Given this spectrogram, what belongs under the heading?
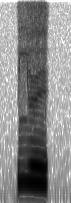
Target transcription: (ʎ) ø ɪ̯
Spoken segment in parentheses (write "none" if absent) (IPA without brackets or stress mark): ʎ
